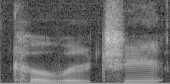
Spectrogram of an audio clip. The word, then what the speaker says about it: Karrueche: Okay, so I googled how to actually pronounce her name and it's Karrueche.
